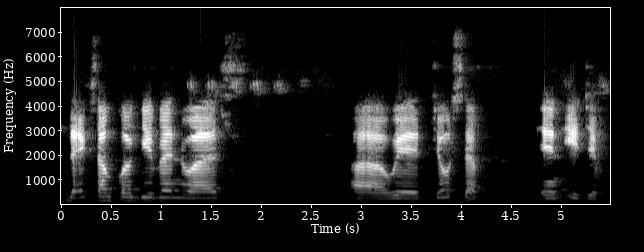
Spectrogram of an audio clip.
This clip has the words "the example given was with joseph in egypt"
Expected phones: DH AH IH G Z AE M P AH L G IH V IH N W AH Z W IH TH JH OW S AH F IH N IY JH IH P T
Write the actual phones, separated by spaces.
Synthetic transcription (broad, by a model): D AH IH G S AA M P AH L G IH V IH N W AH S W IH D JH OW S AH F IH N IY JH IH P T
